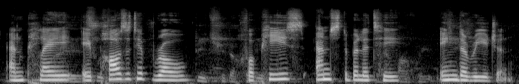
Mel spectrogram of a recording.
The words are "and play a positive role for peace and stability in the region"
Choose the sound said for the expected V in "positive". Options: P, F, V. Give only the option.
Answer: V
